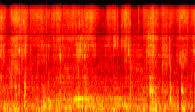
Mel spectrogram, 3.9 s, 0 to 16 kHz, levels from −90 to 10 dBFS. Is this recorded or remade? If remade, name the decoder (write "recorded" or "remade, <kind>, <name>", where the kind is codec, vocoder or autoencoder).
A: remade, codec, SNAC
